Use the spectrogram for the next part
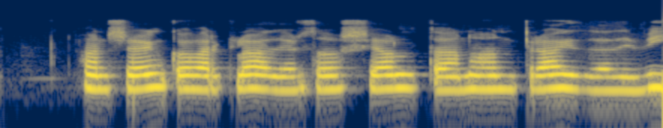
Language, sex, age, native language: Icelandic, male, 12, Icelandic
